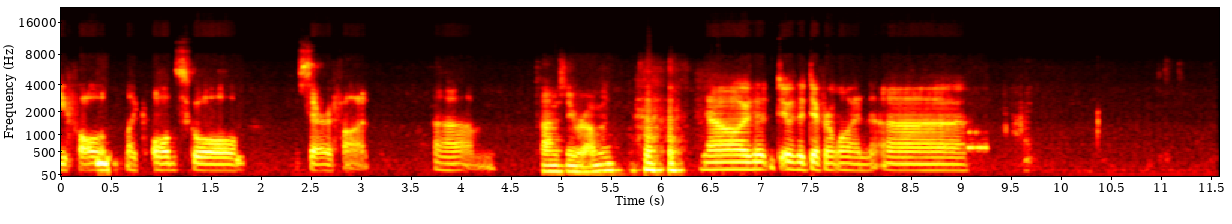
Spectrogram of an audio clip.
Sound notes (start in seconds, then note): 5.7 laughing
